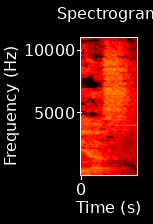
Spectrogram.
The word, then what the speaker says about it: Yess: my name is yes um my last name is spelled ye SS second s is silent I um I realize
